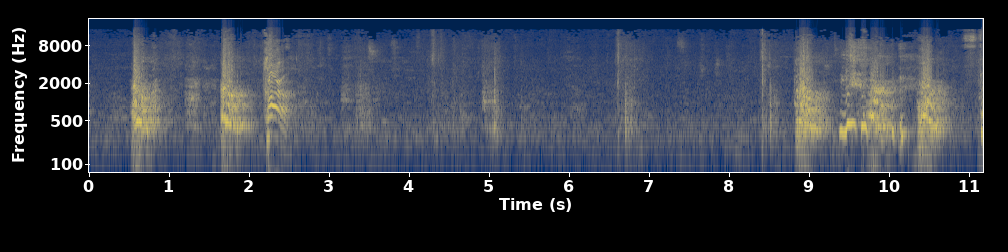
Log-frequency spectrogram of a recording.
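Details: Male Great Dane and Akita mix barking at night, upset at not seeing his best friend; loud, harsh barks in two bursts, three early and a cluster near the end, with a woman scolding him between them.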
